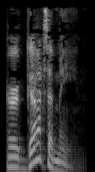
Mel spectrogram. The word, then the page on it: ergotamine: British English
